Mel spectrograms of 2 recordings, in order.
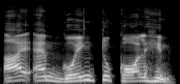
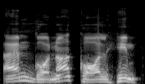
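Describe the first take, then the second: First: The full form 'going to' is said. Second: The reduced form 'gonna' is said. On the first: This is the form used in writing. "ये लिखने की बजाय" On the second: This is the casual spoken form. "आप कह सकते हो"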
